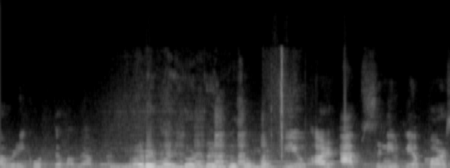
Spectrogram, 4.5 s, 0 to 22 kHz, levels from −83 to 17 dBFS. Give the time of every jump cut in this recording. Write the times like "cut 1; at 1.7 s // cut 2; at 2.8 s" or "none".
cut 1; at 2.8 s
